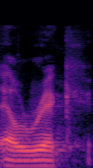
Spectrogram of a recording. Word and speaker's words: Ellrich: It's pronounced Ellrich, although it's spelled Rich, and his company, Morgan Financial Advisors.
